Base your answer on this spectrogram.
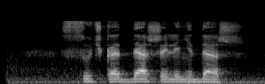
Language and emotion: Russian, angry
